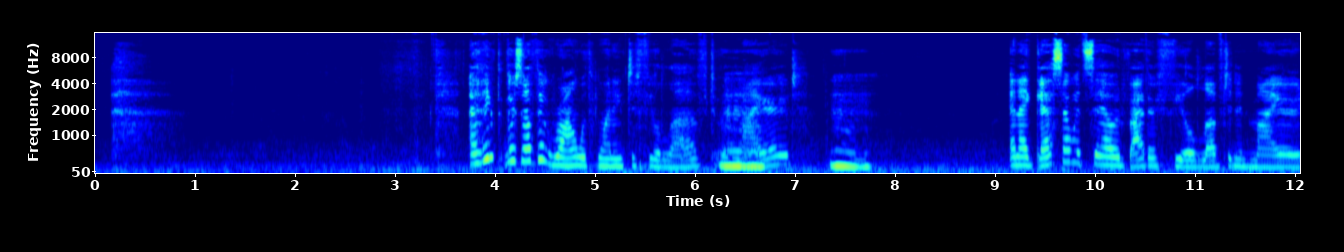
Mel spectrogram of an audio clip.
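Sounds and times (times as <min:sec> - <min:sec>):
faint steady low hum: 0:00.0 - 0:12.0
person sighing: 0:00.2 - 0:00.8.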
